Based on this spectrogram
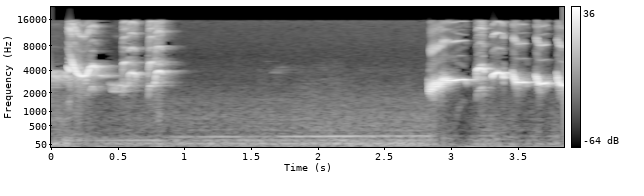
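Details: Anis merah, the orange-headed thrush, in a provoking lure track for birds that have stopped singing: loud, high, warbled whistles in short bursts, a silent gap of two seconds, then a rapid run of bright, varied whistled notes.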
